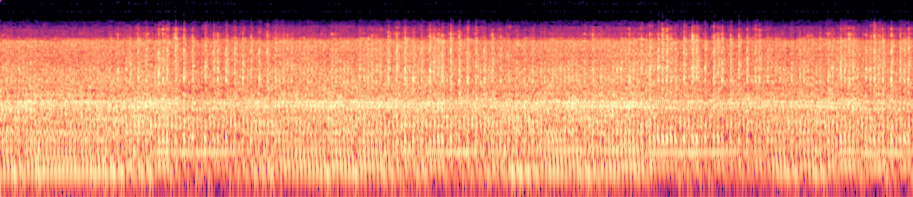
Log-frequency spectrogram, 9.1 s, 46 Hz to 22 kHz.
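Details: Ariens 42" geared riding mower, 17.5 hp Briggs & Stratton (31C707), Nikki carburetor, long neglected; after new fuel filter and fresh gas, fuel flow fine: rapid chatter wavering and roughening in spots, smooth only at certain throttle positions; carburetor suspected, unconfirmed.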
